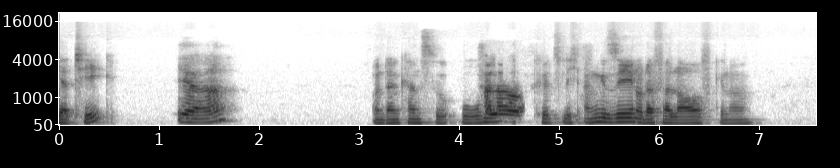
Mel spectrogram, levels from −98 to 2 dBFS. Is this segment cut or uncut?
uncut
